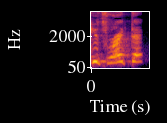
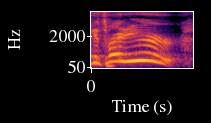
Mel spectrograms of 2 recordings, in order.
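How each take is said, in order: First: High squeaky mock reply; imitating herself, pitched way up; mock insistent. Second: High squeaky mock insistence; imitating him pointing, pitched way up; mock insistent. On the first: Her own retort in the spat, high and squeaky. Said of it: "I'm like". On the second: Mimicking her husband's insistence, high and squeaky. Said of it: "He's like".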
